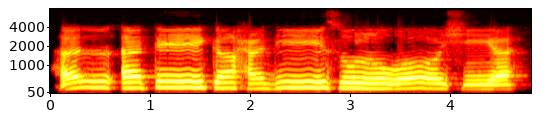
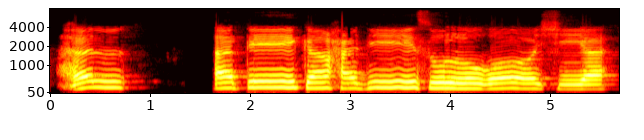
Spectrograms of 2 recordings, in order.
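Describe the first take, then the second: First: The words run on without a break after 'hal'. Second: There is a brief break after 'hal'. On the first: "Sekarang kita baca yang Imam Hamzah" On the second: "Imam Khalaf membaca dengan saktah"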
